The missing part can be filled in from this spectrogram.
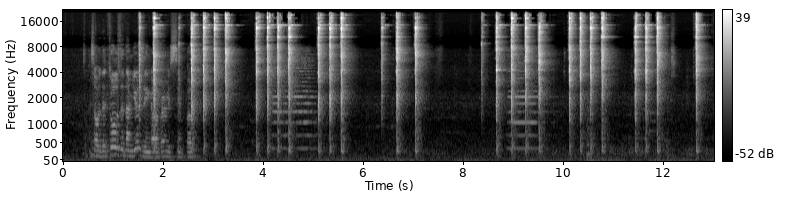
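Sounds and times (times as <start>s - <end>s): hammer tapping metal tool: 1.5s - 7.4s, 8.3s - 13.0s.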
